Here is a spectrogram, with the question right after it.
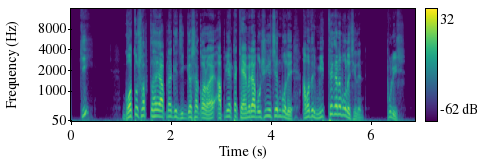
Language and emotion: Bengali, angry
